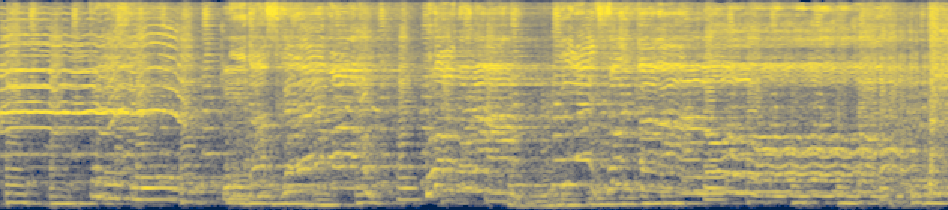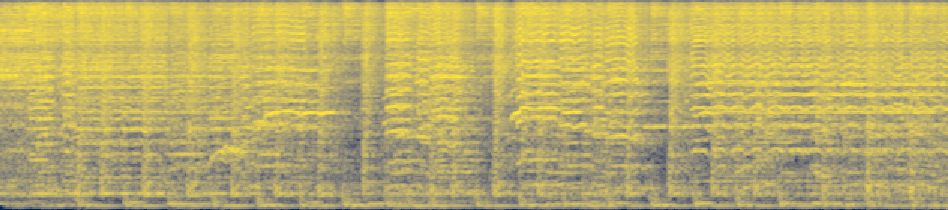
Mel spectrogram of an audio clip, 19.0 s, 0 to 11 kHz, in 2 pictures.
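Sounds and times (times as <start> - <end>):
brass band music: 0.0 - 18.9
trumpets and trombones: 0.0 - 18.9
sousaphone bass line: 5.1 - 18.9
drums keeping beat: 8.2 - 18.9.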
